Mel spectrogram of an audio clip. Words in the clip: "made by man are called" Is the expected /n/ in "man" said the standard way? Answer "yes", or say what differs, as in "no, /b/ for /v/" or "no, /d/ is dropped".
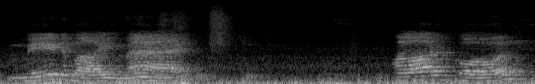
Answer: no, /n/ is dropped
